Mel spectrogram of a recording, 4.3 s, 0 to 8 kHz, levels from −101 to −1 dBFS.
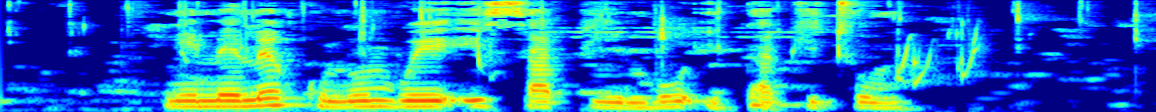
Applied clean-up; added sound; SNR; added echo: classical method Wiener filter.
